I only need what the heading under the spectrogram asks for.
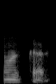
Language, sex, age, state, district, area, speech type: Marathi, male, 60+, Maharashtra, Thane, rural, conversation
